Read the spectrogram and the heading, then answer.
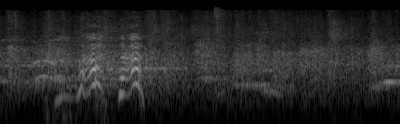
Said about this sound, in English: Let's give a clap for Jesus.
